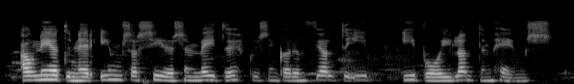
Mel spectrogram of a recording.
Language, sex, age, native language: Icelandic, female, 18-19, Icelandic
